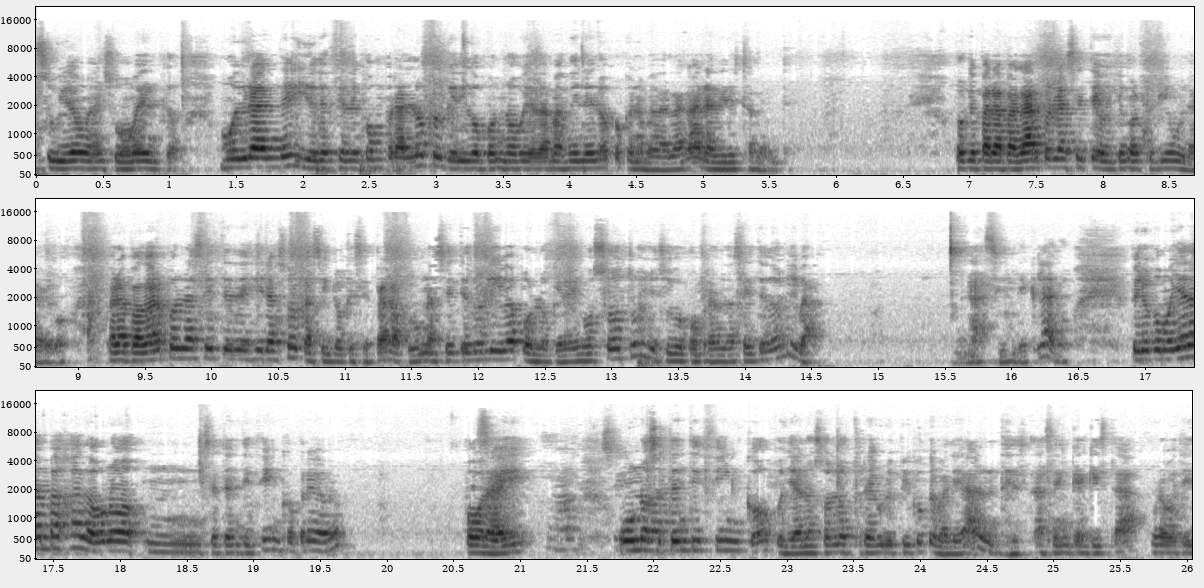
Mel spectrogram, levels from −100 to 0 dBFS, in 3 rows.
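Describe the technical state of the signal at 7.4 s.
At 7.4 s the signal is intact, with no dropout, distortion or other fault audible at that moment.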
